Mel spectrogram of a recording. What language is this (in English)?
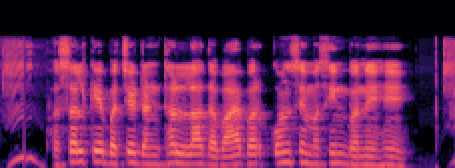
Chhattisgarhi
